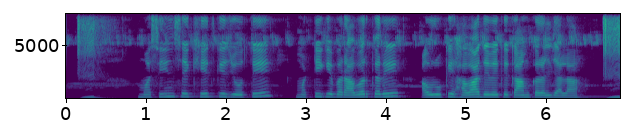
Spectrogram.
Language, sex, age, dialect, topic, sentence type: Bhojpuri, female, 41-45, Western, agriculture, statement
